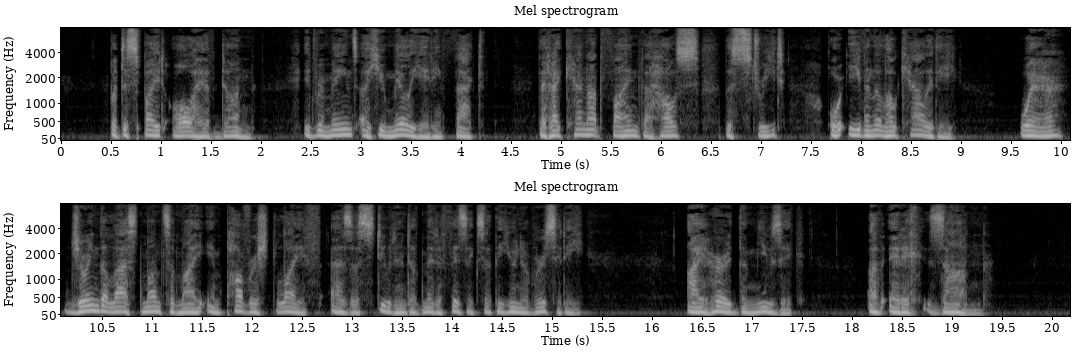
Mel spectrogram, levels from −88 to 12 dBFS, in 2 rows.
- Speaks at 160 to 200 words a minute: No, average, 140 wpm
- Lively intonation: No, average, 4.1 semitones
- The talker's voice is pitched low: Yes, low, 115 Hz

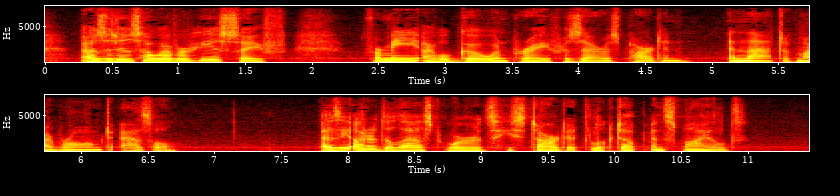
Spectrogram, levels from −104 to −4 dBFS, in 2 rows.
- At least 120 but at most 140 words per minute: No, average, 185 wpm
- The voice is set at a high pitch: No, medium, 145 Hz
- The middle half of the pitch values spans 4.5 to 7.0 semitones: Yes, average, 4.8 semitones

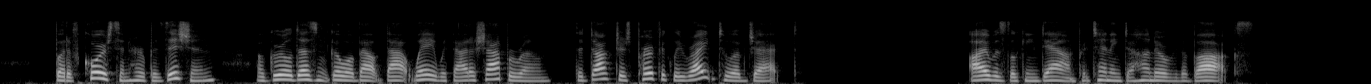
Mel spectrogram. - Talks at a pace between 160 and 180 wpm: No, average, 140 wpm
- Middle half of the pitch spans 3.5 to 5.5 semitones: Yes, average, 3.8 semitones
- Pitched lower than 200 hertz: Yes, medium, 185 Hz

